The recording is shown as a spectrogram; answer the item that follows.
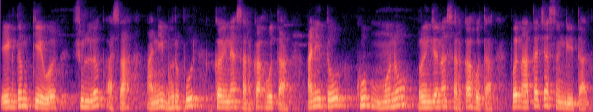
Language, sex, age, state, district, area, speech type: Marathi, male, 18-30, Maharashtra, Pune, urban, spontaneous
